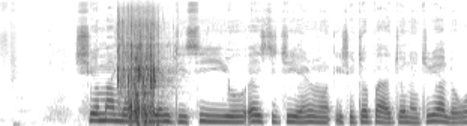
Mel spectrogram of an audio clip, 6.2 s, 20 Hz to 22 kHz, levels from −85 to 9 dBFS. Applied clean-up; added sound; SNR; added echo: none; Gurgling; -2 dB; none.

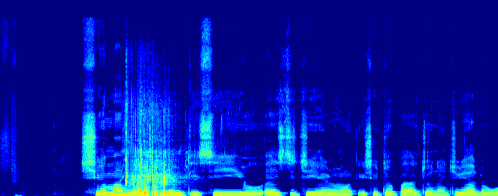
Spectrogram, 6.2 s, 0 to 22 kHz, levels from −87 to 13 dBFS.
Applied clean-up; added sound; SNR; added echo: neural mask model RNNoise.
